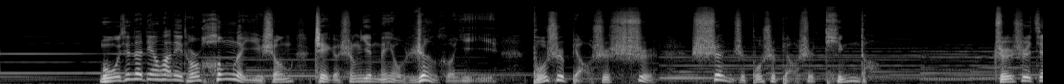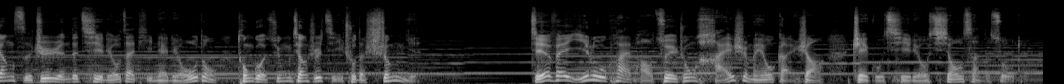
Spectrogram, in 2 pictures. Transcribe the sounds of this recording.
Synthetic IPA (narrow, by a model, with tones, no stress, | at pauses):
mu˨˩t͡ɕʰi˥nt͡sa˥˧ɪjɛ˥˧nxwa˥˧ne˥˩ɪt̪ʰo˧˥xɤ˥ŋlə˨i˥˩ʂɤ˥ŋʈ͡ʂɤ˥˩ɡə˩ʂɤ˥ŋi˥nme˧˥ɪjo˨˩ʊɻə˥˩nxɤ˧˥ḭ˥˩ḭ˥˩ | pu˧˥ʂɻ̩˥˩pjɑ̰˨˩ʊʂɻ̩˥˧ʂɻ̩˥˩ʂə˥˧nʈ͡ʂɻ̩˥˩pu˧˥ʂɻ̩˥˩pjɑ̰˨˩ʊʂɻ̩˥˩t̪ʰi˥ŋd̪ə˨˩ | ʈ͡ʂɻ̩˨˩ʂɻ̩˥˩t͡ɕjɑ˥ŋsɹ̩˨˩ʈ͡ʂɻ̩˥ɻə˧˥nd̪ə˧t͡ɕʰi˥˩ljo˧˥ʊt͡sa˥˩ɪt̪ʰi˨˩njɛ˥˩nljo˧˥ʊt̪ʊ˥˩ŋt̪ʰʊ˥ŋkwɔ˥˩ɕʊ˥ŋt͡ɕʰjɑ˥ŋʂɻ̩˧˥t͡ɕḭ˨˩ʈ͡ʂʰu˥d̪ə˨ʂɤ˥ŋḭ˥n | t͡ɕjɛ˧˥fe˥ɪi˧˥lu˥˧kʰwa˥˩ɪpʰɑ˨˩ʊt͡swe˥˩ɪʈ͡ʂʊ˥ŋxa˧˥ɪʂɻ̩˥˩me˧˥ɪjo˧˥ʊka̰˨˩nʂɑ˥˧ŋʈ͡ʂe˥˩ku˨˩t͡ɕʰi˥˩ljo˧˥ʊɕjɑ˥ʊsa˥˩nd̪ə˩sṵ˥˧˩t̪u̥̰˨˩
